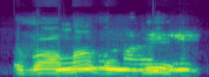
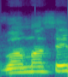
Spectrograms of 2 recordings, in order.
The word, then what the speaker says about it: वमवसे: जगतस्थुषस्पतिं धियञ्जिन्वमसि वमवसे, वमवसे, वमसे नहीं, वमवसे। धियञ्जिन्वमवसे हूमहे वयम्।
